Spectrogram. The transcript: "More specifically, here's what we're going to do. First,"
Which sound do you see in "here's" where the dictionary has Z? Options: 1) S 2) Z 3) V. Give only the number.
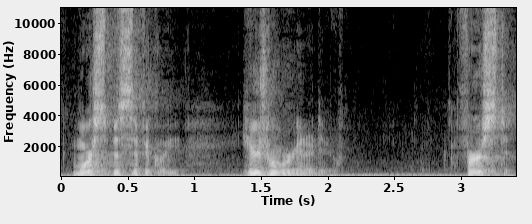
2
